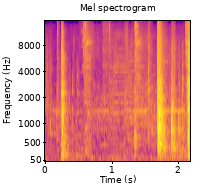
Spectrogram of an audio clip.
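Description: Two knocks on a pickup truck's tailgate as it is handled: a short one just after the start and a louder one near the end, with light background music under them.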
